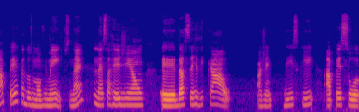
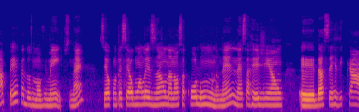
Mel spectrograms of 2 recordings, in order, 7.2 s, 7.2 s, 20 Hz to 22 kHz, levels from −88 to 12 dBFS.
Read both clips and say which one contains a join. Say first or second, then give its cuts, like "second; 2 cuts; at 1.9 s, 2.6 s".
first; 1 cut; at 1.9 s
